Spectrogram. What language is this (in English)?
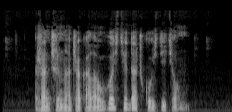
Belarusian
